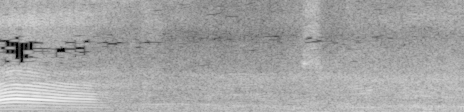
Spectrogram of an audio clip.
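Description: A single short, high-pitched cry at the very start, falling in pitch over about half a second, heard over the babble of a crowd.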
